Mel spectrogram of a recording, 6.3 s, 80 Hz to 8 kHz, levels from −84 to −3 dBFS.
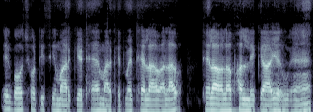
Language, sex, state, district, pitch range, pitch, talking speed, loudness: Hindi, male, Jharkhand, Deoghar, 110-120 Hz, 115 Hz, 170 wpm, -20 LUFS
